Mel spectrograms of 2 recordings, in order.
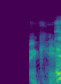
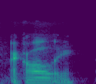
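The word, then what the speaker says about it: Macaulay: McKaylee. It's a good, I don't know how you say his last name. – McCauley.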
